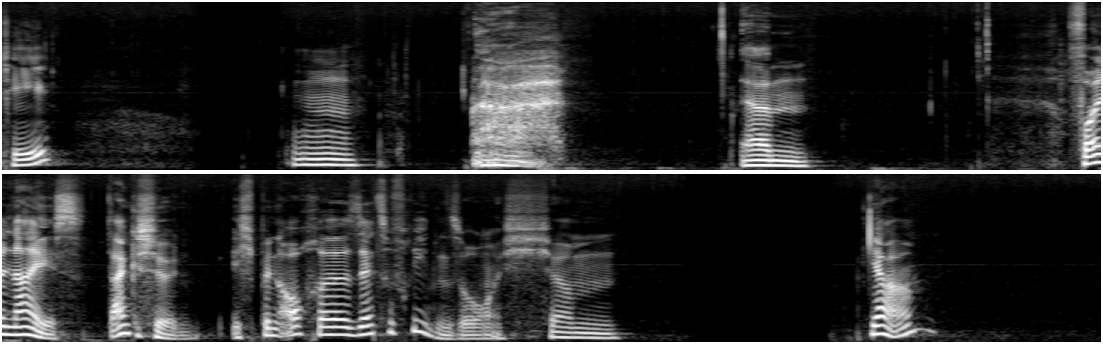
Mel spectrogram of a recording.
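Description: A man speaks casually and close into a microphone, with pauses.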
